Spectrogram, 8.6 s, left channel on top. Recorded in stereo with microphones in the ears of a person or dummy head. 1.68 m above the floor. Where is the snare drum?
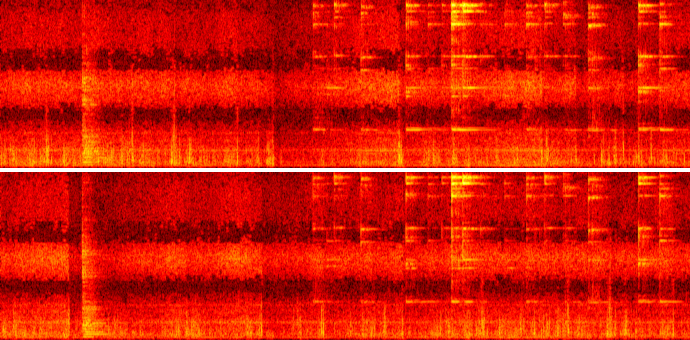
20° right (ahead or behind), 7.5 m.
